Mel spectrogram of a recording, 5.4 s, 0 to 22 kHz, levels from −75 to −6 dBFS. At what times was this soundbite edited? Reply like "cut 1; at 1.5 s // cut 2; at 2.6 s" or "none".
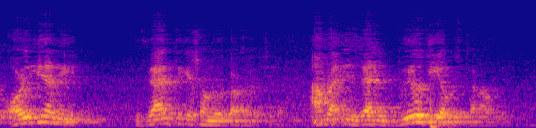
cut 1; at 2.9 s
